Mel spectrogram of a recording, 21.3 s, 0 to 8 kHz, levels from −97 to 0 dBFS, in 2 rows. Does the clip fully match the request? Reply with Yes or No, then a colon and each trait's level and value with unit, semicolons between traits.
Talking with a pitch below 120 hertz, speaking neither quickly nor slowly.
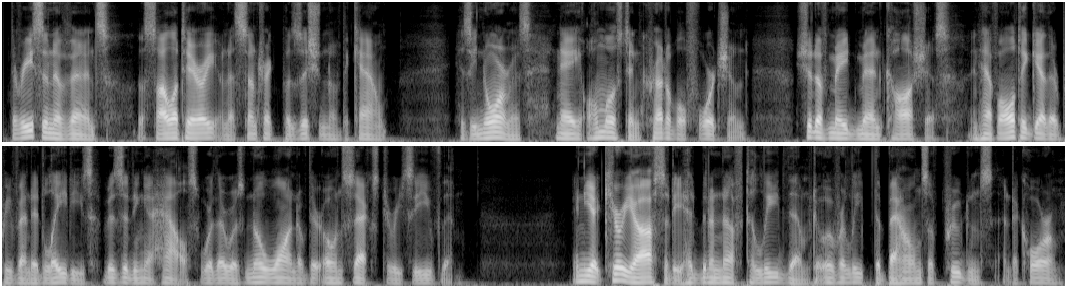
Yes: very low, 85 Hz; average, 165 wpm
